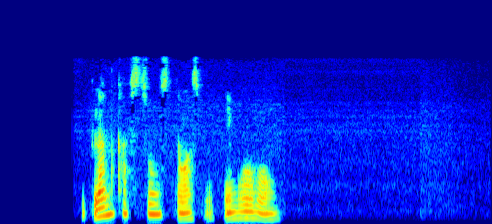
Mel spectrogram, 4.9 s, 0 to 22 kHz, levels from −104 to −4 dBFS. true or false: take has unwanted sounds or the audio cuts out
false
